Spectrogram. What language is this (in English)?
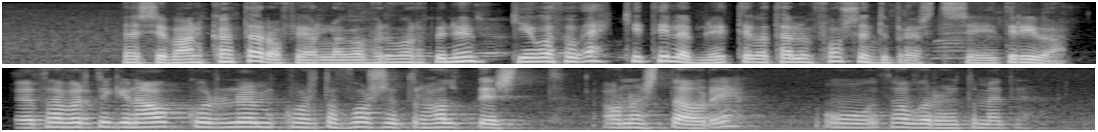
Icelandic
